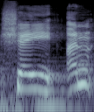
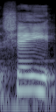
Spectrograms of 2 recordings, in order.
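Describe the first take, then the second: First: The word ends with a clear n sound. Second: The word ends without any n sound. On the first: The speaker calls it wrong. "சொல்லக்கூடாது" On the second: The speaker calls it right. "சொல்லணும்"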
